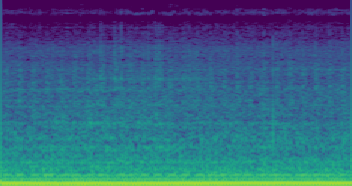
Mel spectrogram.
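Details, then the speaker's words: Roush Thunderbird just restarted after sitting for years, oil pressure present, alternator also noisy: loud fast idle with a deep steady drone that never settles to normal low speed; high rough idle. "got a high idle i know"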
